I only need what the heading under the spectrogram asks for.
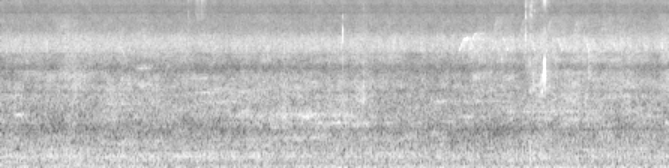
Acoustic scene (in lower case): residential area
